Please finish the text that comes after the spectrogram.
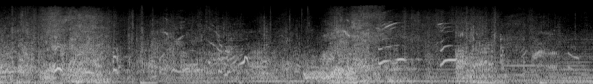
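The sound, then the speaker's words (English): Several wolves snarl and growl ferociously while fighting over a salmon, a continuous, chaotic tangle of rough, throaty noises, with a few high yelps cutting through the scuffle. “The wolves jump up to grab it, then pounce on it and fight over it.”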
